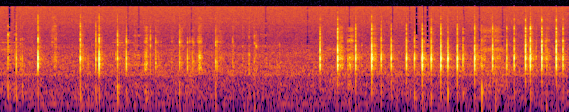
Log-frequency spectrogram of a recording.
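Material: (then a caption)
Cardboard. A small rectangular cardboard box, printed pink with green leaves and hollow, is tapped and scratched with fingertips and nails on its faces and edges. Quick, dry, bright clicks and light scratching come in a steady stream, then go quiet for about a second. They resume in a denser, faster run of taps.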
